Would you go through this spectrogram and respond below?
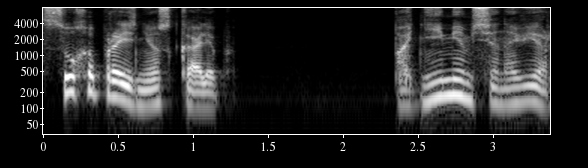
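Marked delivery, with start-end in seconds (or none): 2.3-3.4 hushed whispering. After a dull thud is heard, Andreas whispers to the others. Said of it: "прошептал Андреас".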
